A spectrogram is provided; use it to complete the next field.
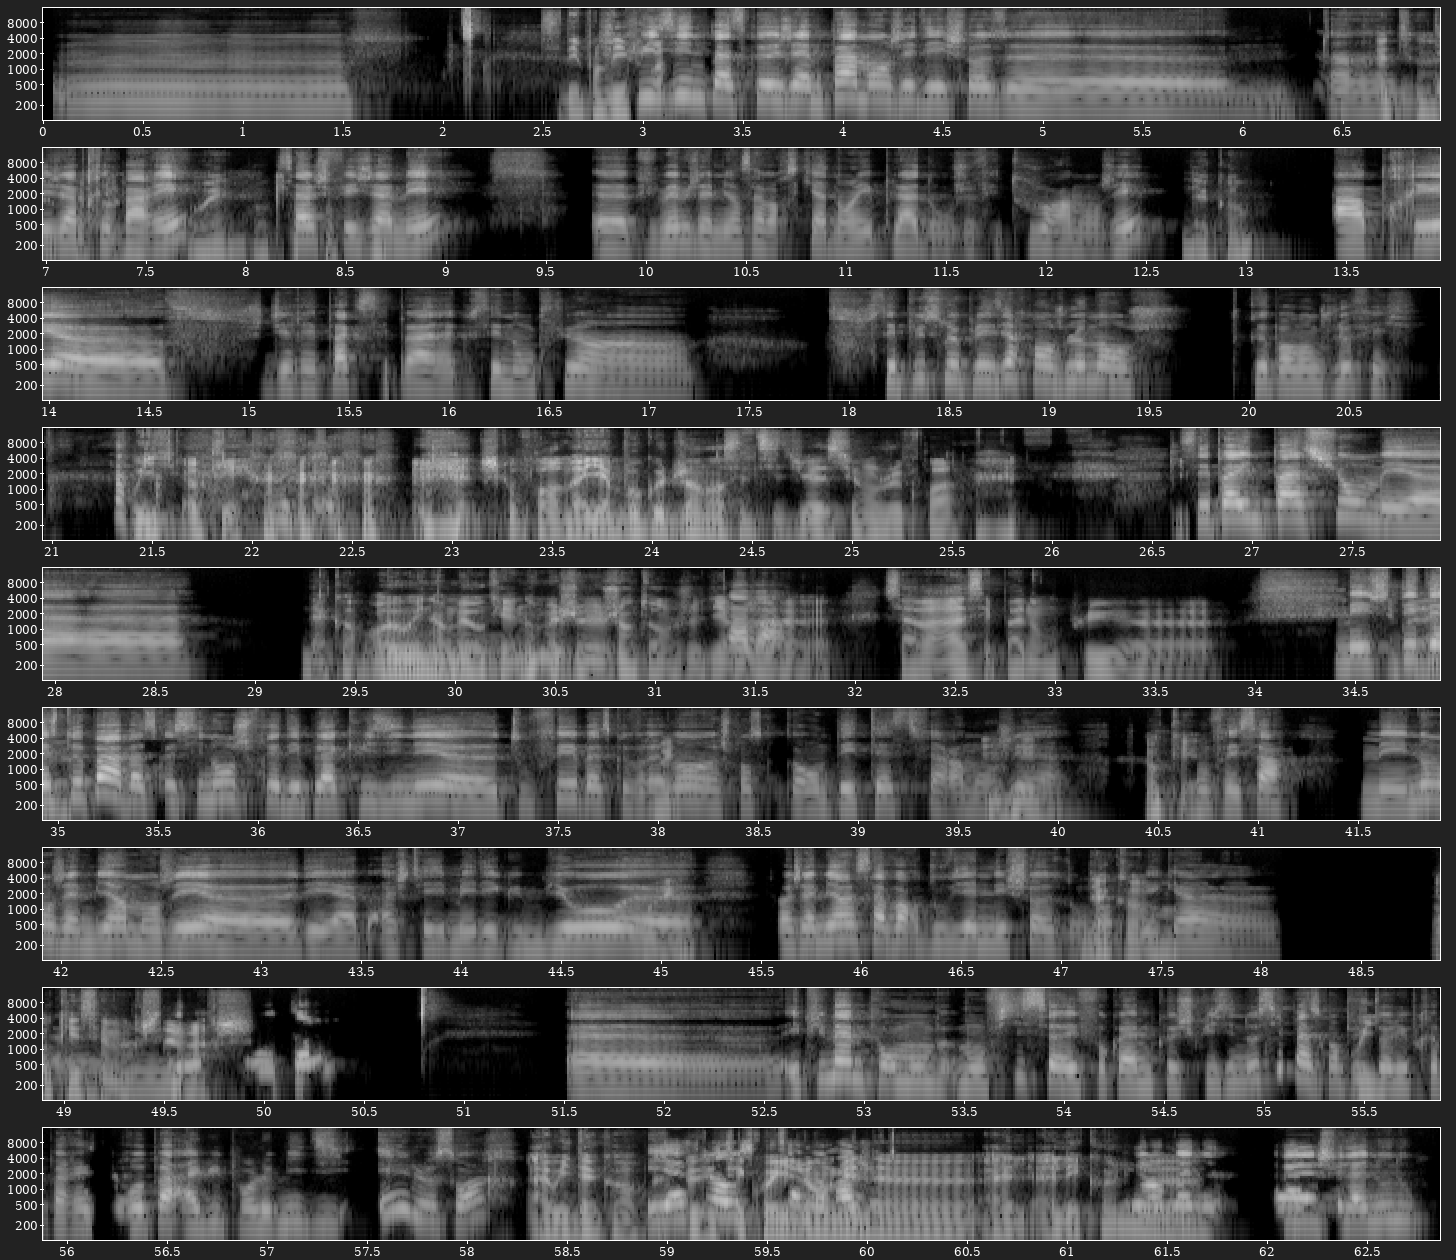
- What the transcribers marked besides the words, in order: drawn out: "Mmh"; tsk; blowing; blowing; chuckle; laugh; laughing while speaking: "Non mais"; tapping; other background noise; drawn out: "heu, mmh"; stressed: "pas"; stressed: "déteste"
- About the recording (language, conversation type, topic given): French, advice, Comment préparer des repas rapides et sains pour la semaine quand on a peu de temps ?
